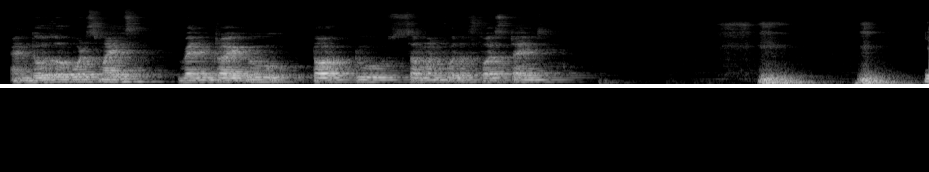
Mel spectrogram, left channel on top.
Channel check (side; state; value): right; silent; digital silence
